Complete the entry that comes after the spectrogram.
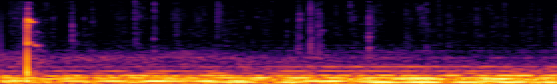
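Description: A crackling fire with scattered snaps and pops over a steady low, humming rumble, fairly quiet and continuous, with no voices.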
